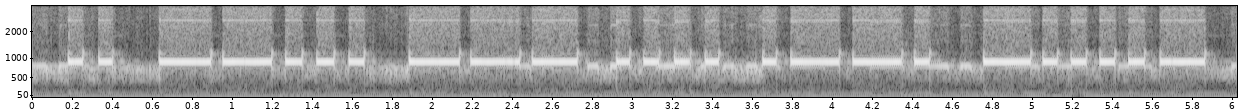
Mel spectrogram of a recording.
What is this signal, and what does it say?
Morse code, heard as a keyed tone, about 18 wpm, 900 Hz, with radio noise. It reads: I7OHP-
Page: Cassetta esercizi preparata da I7OHP per IW5ELP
